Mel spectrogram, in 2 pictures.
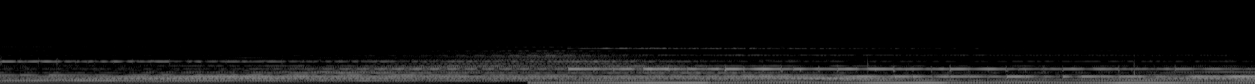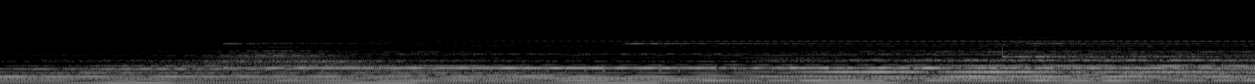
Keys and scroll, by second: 3.6 ctrl+w.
